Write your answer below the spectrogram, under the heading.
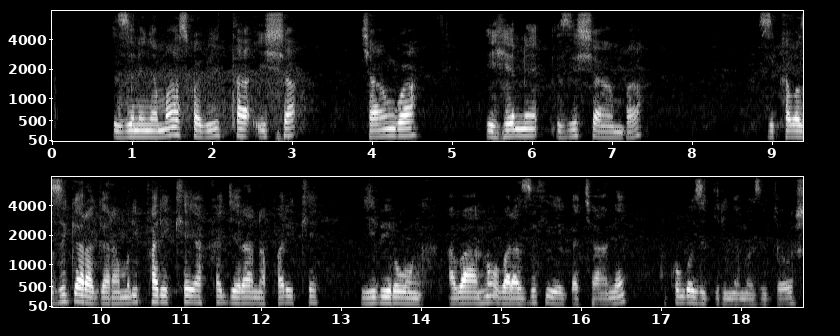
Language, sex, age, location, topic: Kinyarwanda, male, 36-49, Musanze, agriculture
